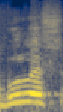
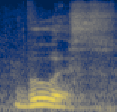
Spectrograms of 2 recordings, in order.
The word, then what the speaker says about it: Bulas: It looks like Bulas, B-U-L-A-S. But he says in Poland it is Buis. The L's are like a W. Buis. Buis.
